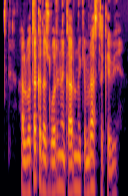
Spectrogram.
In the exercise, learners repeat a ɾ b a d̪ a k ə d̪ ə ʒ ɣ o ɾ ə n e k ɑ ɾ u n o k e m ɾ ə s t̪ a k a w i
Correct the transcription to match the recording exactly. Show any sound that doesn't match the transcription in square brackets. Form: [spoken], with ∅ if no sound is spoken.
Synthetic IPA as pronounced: a [l] b a [t̪] a k ə d̪ ə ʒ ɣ o ɾ ə n e k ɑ ɾ u n o k e m ɾ ə s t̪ a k a w i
